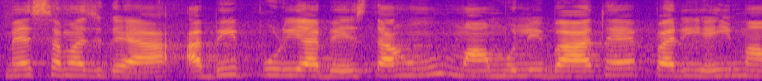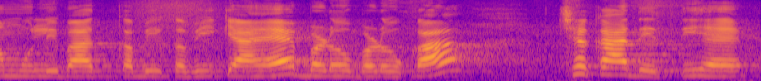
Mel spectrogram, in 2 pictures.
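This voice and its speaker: A woman's voice: on the high side, steady tone, moderate pace, a bit bright, long reverb tail, a little hiss or hum, close to an everyday voice. A woman teacher reading the part of a confident, joking old male healer. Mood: jovial. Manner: jovial, self-assured.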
